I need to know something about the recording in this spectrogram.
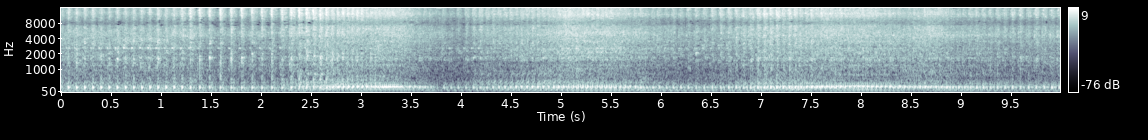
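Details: Triumph T140E Bonneville 750 twin (converted to T140V style), running after Ark Racing electric starter kit install: even thumping, revs swelling and easing back twice with clean steady firing; healthy.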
